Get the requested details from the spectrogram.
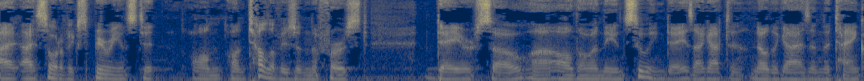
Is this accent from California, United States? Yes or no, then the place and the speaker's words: yes; Los Angeles, California, United States; Well, I was born in Los Angeles. 1949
